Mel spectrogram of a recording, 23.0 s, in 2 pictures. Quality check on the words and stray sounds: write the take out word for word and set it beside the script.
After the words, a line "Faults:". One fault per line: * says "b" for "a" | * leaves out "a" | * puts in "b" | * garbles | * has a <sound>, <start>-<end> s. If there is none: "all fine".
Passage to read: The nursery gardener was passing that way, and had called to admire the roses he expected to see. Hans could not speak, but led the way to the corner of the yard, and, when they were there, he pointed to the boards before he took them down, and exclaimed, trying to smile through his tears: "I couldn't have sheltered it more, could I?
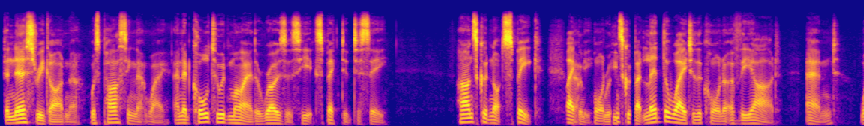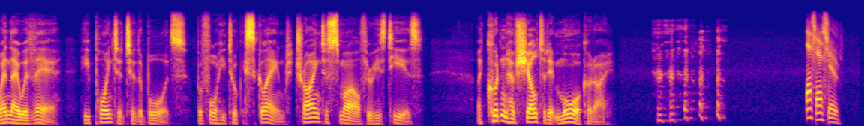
The nursery gardener was passing that way, and had called to admire the roses he expected to see. Hans could not speak, [garbled] but led the way to the corner of the yard, and, when they were there, he pointed to the boards before he took exclaimed, trying to smile through his tears: "I couldn't have sheltered it more, could I?
Faults:
* garbles
* leaves out "them down and"
* has a laugh, 20.2-21.2 s
* has a chirp, 22.3-22.8 s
